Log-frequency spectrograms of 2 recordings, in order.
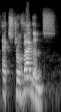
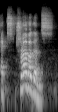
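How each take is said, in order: First: The stress is on the syllable va. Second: The stress is on the syllable tra. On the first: "If you put the stress on va" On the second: "he's put the stress on tra"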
